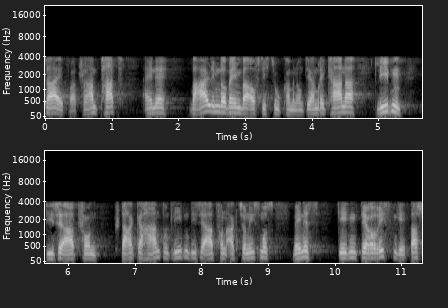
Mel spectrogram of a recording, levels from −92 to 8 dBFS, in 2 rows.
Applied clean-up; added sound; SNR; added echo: none; none; none; none.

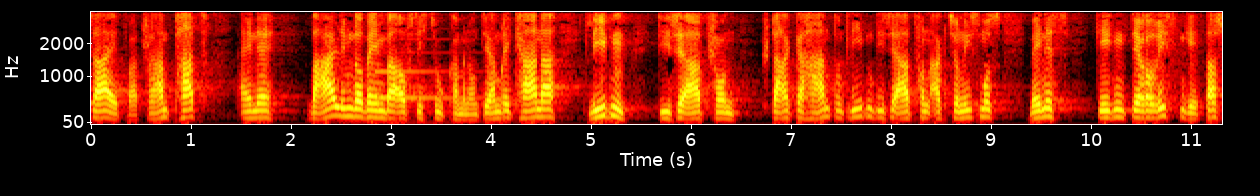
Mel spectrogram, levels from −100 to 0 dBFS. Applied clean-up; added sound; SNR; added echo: none; Acoustic guitar; 18 dB; none.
